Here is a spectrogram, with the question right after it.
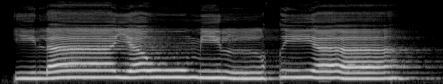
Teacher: Cara membaca huruf ya ini adalah dipanjangkan 2 harokat. · Selanjutnya ada hukum alif lam yang dinamakan dengan alif lam qamariyah sebab alif lam menghadapi huruf qamariyah yaitu qaf. Cara bacanya, lam dibaca dengan jelas atau dinamakan dengan izhar qamari. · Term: mad tabi'i muqaddar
